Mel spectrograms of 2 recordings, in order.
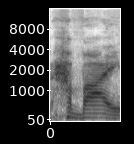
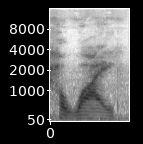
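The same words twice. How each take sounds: First: The word has a native Hawaiian pronunciation. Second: The word has the usual American pronunciation. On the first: The speaker calls it right. "you pronounce it Hawaii" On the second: The speaker calls it wrong. "not Hawaii. That's the American way"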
